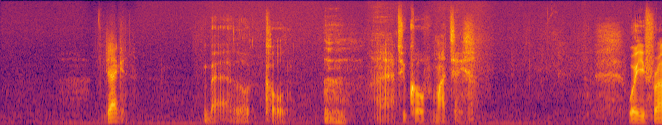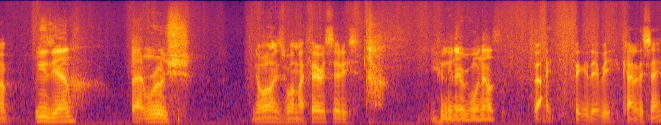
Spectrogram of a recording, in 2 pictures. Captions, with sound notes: Jacket? - I'm battling a little cold. - Ah, too cool for my taste. - Where you from? - Louisiana. Baton Rouge. - New Orleans is one of my favorite cities. (chuckles) - You and everyone else. - I figured they'd be kinda the same.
